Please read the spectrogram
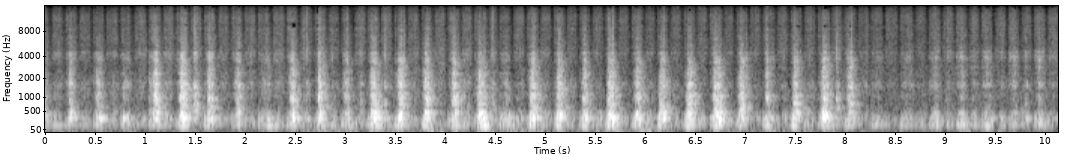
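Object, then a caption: Coated scratch-art card and wooden stick. A black-coated scratch-art card lying flat is scraped with the tip of a wooden stick, revealing the colored layer beneath. About 29 short, raspy scratching strokes follow each other at roughly four per second, each a dry, low-mid scrape with a faint bright edge. The strokes grow softer and quieter toward the end.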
